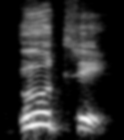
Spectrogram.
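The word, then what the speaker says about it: Buiti: was attacked by those known as the booty uh we can we can phonetically spell b-u-i-t-i uh these are the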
